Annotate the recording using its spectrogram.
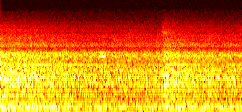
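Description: Near silence: faint steady room hiss, with one soft keyboard key press about a second and a half in.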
